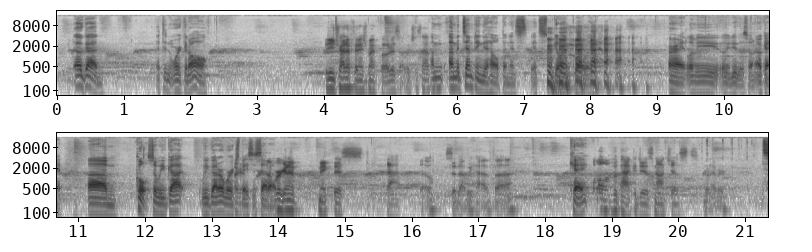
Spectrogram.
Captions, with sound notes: - Oh God, that didn't work at all. - Did you try to finish my quote, is that what just happened? - I'm attempting to help, and it's going poorly. (laughing) All right, lemme do this one, okay. Cool, so we've got our workspaces set up. - We're gonna make this that, though, so that we have-- - Okay. - All of the packages, not just whatever.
